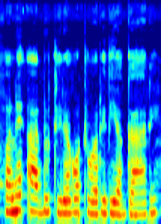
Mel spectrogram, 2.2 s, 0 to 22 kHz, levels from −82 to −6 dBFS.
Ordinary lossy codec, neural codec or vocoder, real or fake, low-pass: none; none; real; none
